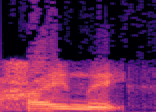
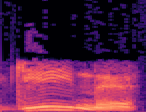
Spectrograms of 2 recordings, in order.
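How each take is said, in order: First: The name starts with a light h sound. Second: The name starts with a g sound. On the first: This is closer to the original German form. "вместо «хайне»" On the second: This is the established Russian form of the name. "Немецкое «гейне» вместо «хайне»"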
